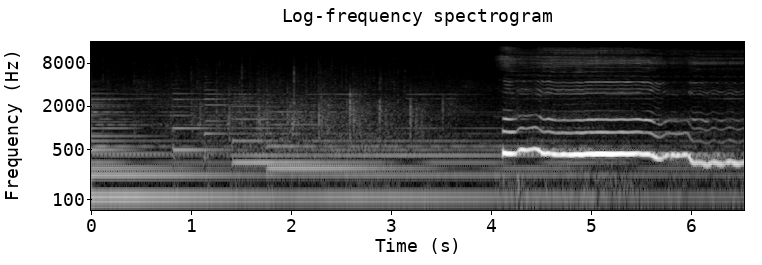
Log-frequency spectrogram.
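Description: Slow ballad opening with a held low bass note under sustained chords. About four seconds in a female voice comes in loud, singing a long wordless held note with vibrato that slowly falls in pitch.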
